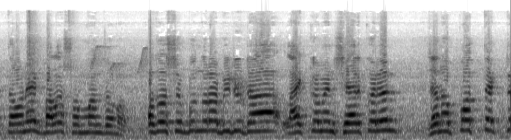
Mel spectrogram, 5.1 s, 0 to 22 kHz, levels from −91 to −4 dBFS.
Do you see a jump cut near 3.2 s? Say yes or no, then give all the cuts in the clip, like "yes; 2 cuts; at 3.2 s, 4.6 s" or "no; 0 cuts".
no; 1 cut; at 1.6 s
